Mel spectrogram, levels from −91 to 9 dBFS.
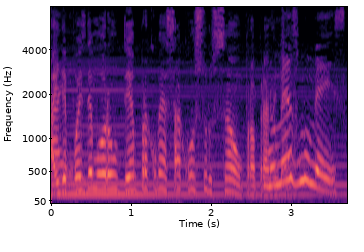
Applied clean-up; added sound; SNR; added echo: none; Bowed string instrument; 12 dB; none.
